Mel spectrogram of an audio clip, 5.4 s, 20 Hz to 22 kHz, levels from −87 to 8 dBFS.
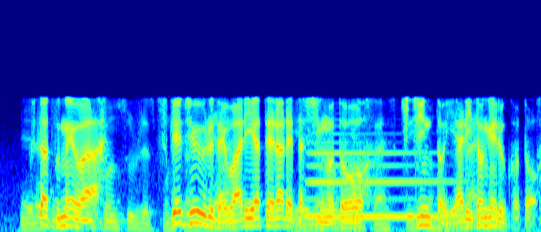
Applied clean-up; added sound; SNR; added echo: none; Wind instrument, woodwind instrument; 8 dB; none.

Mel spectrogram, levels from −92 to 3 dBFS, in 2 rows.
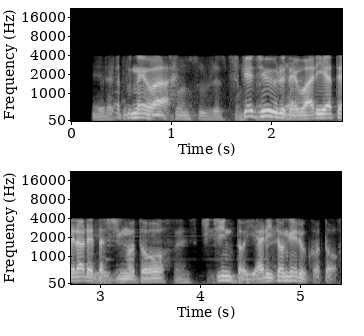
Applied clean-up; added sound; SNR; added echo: neural mask model DeepFilterNet 3.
